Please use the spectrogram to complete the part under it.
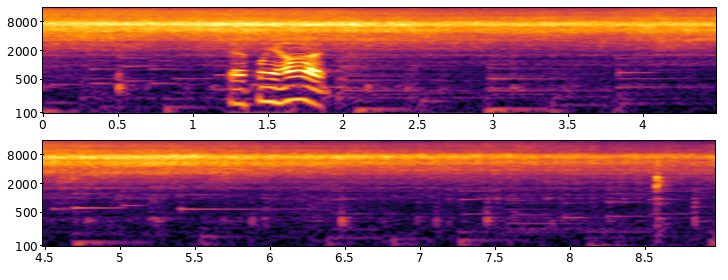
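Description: Butter sizzles in a hot Instant Pot while browned bits from a pot roast are scraped loose, a steady close hiss running throughout with a brief spoken remark early on.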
